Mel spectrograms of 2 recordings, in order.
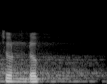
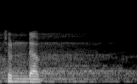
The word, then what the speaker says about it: Jundub: Beliau juga seorang tabiin yang di sini mengambil riwayat dari Samurah bin Cundub. Boleh membaca ikhwan. Samurah bin Cundub. oleh Samsurah bin Jundab. N ada dua cara baca untuk Jundubnya. Sedangkan riwayat kedua, sahabinya Almughirah bin Sy'bah Ibnu Abi Amir radhiallahu anhu.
